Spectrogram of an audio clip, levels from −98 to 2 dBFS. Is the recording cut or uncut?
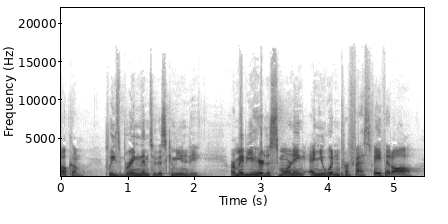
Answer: uncut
